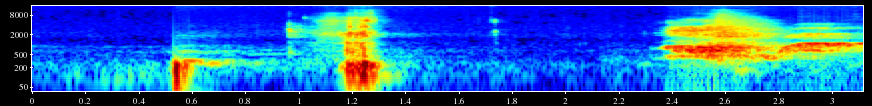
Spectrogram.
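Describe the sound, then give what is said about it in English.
A loud sneeze bursts out after a few short, sharp intakes of breath, ending in a harsh, sustained blast of noise with no one speaking. “God bless you.”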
